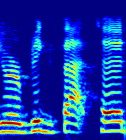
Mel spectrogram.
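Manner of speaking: ordinary delivery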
